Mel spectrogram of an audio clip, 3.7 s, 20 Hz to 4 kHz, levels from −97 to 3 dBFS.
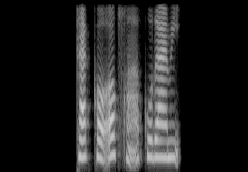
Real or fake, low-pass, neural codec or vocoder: fake; 3.6 kHz; codec, 16 kHz, 1 kbps, FunCodec, trained on Chinese and English, 50 frames a second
